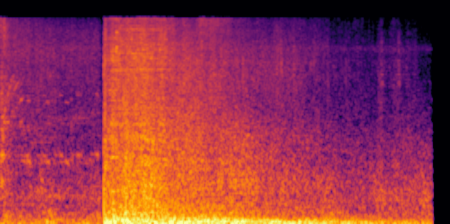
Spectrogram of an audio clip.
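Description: A powerful gun blasts with a loud, roaring burst that slowly fades.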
